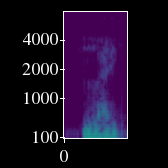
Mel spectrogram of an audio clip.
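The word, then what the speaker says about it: like: उच्चारण नहीं करते क्योंकि लास्ट में आए हुए ई हमेशा साइलेंट होता है उसका कोई साउंड नहीं होगा एल आई के ई लाइक तो यहां पर इसे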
